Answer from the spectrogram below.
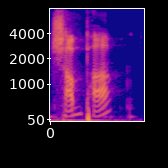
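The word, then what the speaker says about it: Ciampa: Und zwar Tommaso, jetzt Entschuldigung für die Aussprache falsch, denn er hat geschrieben, sein Name wird ausgesprochen wie Tampa oder Tampa, also Champa.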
